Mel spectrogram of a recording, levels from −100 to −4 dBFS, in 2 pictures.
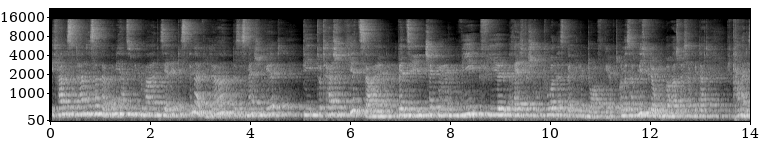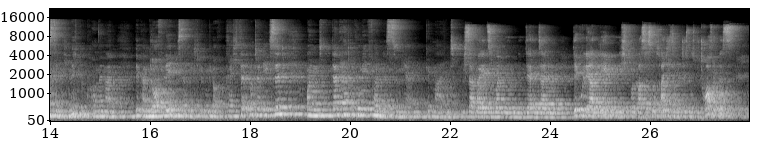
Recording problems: off-mic speech; far
room echo; noticeable; dies away in 1.9 s

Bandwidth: 14.5 kHz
